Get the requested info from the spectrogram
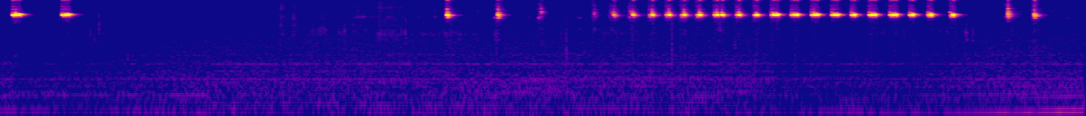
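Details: Field cricket (jangkrik sawah), described as gacor, a vigorous singer: scattered shrill chirps at first, then after a quiet pause a steady run of high, ringing chirps about four per second, over a faint low hum.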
